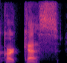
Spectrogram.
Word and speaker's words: carcass: smoking carcass carcass No, carcass has body that a carcass. No, carcass. carcass smoking carcass Yeah, the first syllable is the has the stress a syllable tonica, right?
